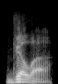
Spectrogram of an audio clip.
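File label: "villa", American English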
